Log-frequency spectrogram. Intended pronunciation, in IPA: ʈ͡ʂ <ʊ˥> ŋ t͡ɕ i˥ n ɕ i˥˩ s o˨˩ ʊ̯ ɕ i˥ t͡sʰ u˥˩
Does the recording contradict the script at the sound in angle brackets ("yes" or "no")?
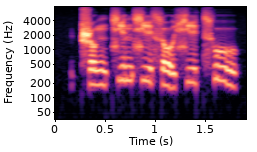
yes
